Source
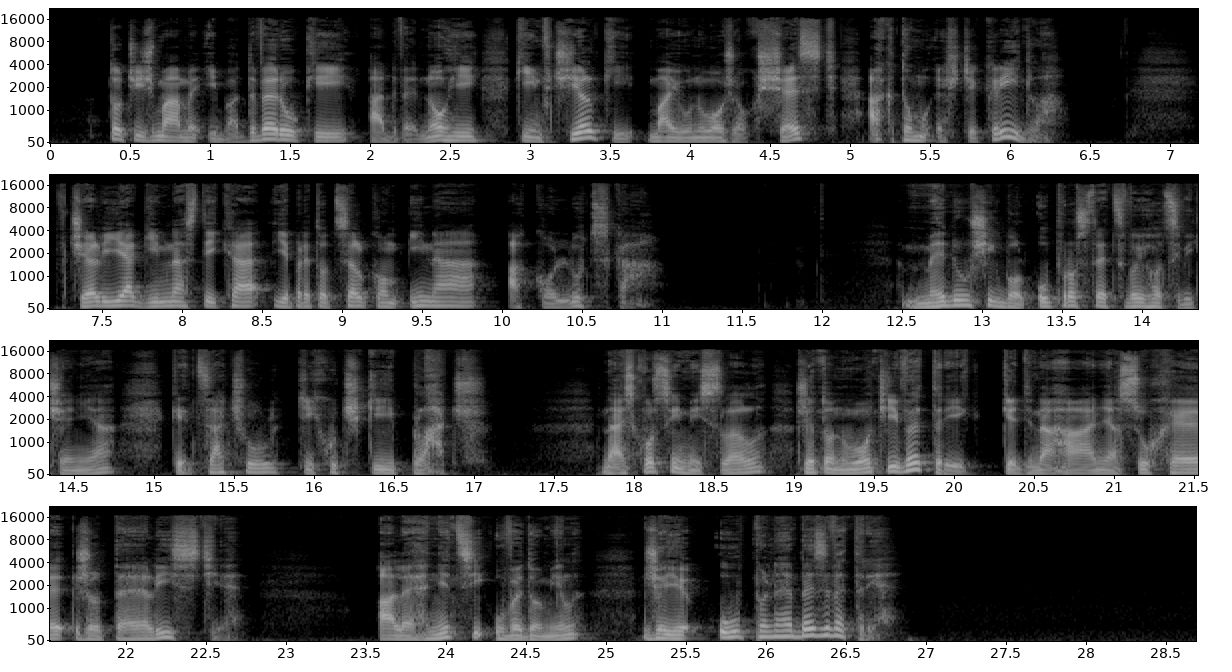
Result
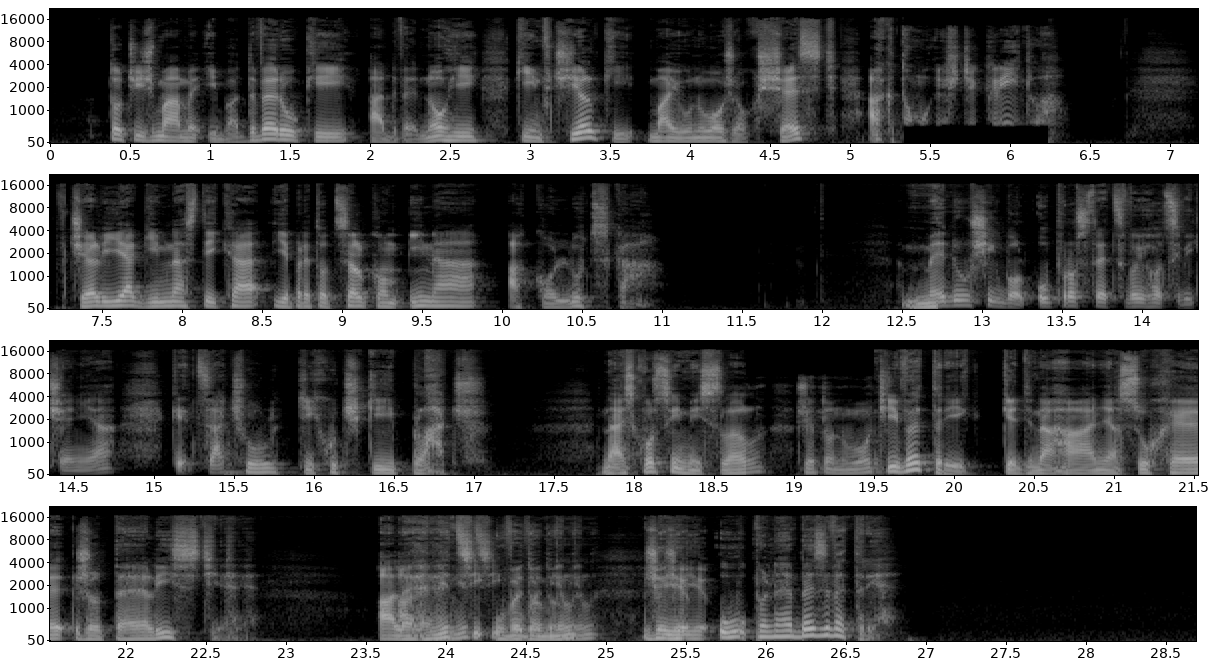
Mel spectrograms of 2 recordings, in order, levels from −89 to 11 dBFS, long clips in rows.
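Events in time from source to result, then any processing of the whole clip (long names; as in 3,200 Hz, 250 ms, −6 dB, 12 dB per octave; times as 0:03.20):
0:05.32–0:06.24: linear-phase brick-wall band-pass 610–13,000 Hz
0:09.03–0:09.57: hollow resonant body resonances 1,200/1,900/3,500 Hz, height 15 dB, ringing for 30 ms
0:12.71–0:15.44: high-pass filter 380 Hz
0:18.69–0:19.50: Chebyshev low-pass with heavy ripple 7,400 Hz, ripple 9 dB
0:22.51–0:25.86: single-tap delay 116 ms −6.5 dB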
